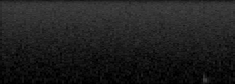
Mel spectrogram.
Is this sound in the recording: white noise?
yes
